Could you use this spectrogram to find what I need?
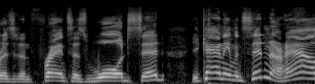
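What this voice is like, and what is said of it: Usual voice. Nothing is said of it.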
